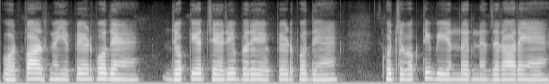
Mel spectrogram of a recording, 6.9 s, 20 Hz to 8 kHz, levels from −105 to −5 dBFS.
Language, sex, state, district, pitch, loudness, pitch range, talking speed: Hindi, male, Rajasthan, Bikaner, 140 Hz, -19 LUFS, 135-145 Hz, 200 wpm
